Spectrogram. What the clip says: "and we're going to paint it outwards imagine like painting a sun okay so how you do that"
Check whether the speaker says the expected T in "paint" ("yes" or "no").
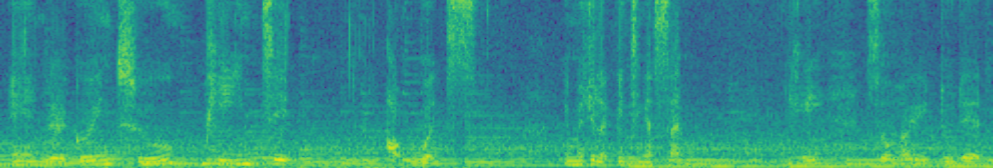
yes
